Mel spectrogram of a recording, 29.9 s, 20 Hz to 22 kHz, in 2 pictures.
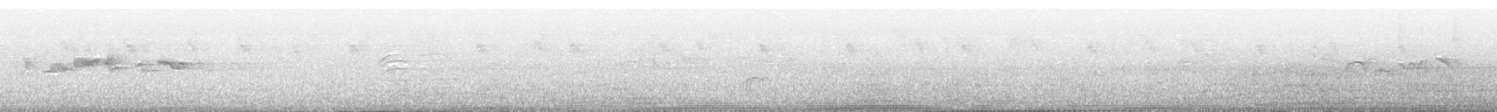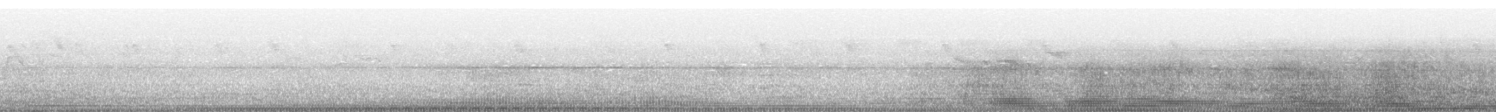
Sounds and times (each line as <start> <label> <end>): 0.0 airplane 29.9
0.0 helicopter passes 29.9
0.2 blackbird sings 2.5
1.6 street noise 20.0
